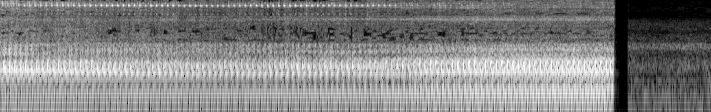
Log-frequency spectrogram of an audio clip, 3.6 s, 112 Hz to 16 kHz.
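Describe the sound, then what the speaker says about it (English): An All-Top 12-volt air compressor clamped straight to a battery runs loud and steady as it inflates a van tyre, a constant mechanical drone that cuts off abruptly near the end. "So here's the all-top compressor."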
